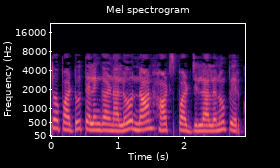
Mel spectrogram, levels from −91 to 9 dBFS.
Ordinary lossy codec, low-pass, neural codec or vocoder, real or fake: MP3, 48 kbps; 7.2 kHz; none; real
